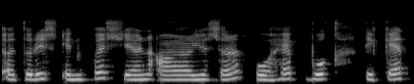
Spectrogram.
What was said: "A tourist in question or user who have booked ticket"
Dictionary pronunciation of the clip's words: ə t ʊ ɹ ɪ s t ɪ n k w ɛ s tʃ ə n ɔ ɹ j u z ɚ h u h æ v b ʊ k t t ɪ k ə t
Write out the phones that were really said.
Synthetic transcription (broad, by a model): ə t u ɹ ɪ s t ɪ n k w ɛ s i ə n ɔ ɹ j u s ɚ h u h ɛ p b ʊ k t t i k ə t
